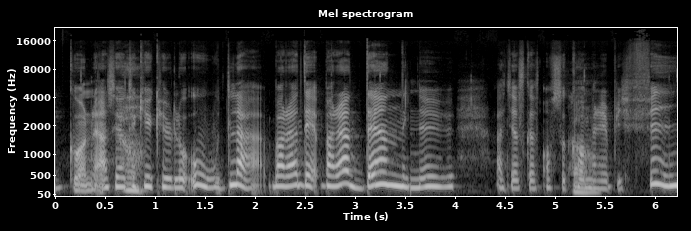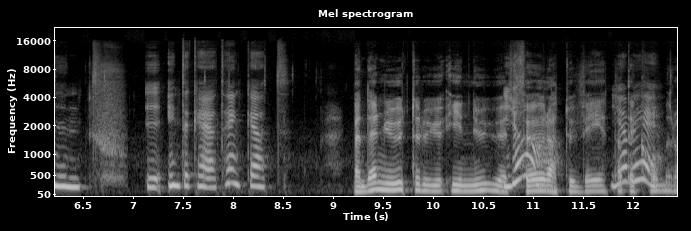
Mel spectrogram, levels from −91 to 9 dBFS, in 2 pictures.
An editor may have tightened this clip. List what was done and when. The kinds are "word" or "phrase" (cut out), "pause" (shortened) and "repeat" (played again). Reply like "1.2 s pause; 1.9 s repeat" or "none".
3.5 s word; 4.8 s phrase; 6.9 s pause; 9.1 s pause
